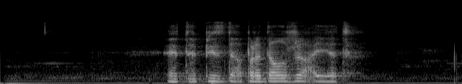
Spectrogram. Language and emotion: Russian, angry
